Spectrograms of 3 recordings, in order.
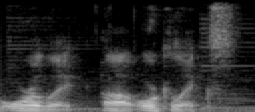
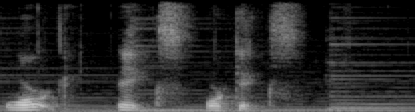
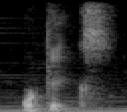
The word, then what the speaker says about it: Orklix: like directly north of Orklix. Actually, it's Orklix. It's Orklix. Orklix. I can't say without putting the L in. Orkix. The L is silent. Orkix.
